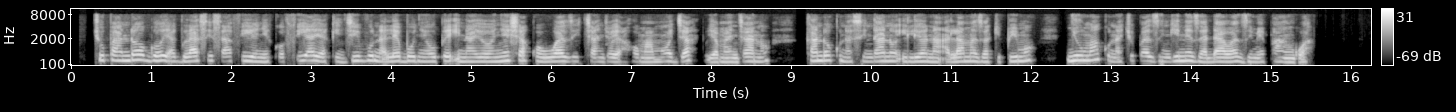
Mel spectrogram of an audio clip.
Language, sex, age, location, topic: Swahili, female, 25-35, Kisumu, health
